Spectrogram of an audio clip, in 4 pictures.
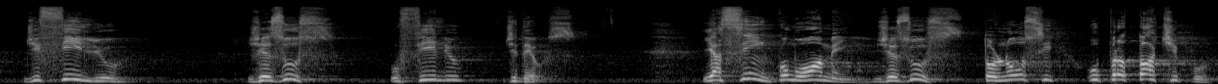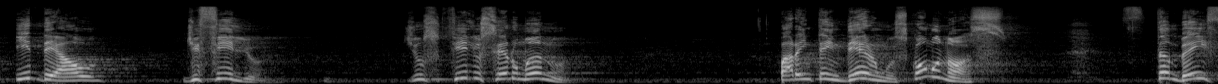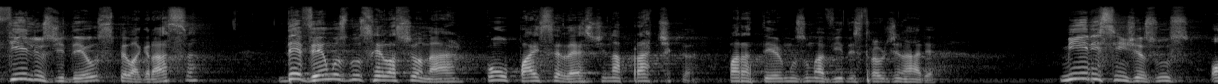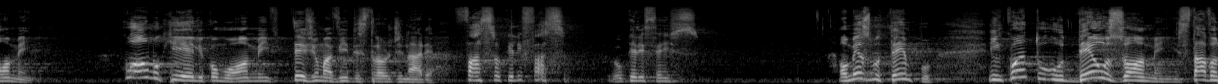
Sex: male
